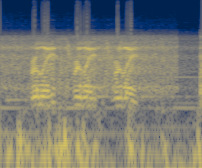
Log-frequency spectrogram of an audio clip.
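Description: Two-way radio transmission: a voice comes through in a burst of hiss, narrow and tinny, cutting off sharply just under two seconds later.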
